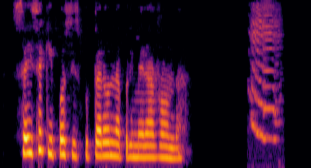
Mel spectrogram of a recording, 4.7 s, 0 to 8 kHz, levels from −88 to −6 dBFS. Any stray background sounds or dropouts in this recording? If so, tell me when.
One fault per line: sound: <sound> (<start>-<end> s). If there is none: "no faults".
sound: squeak (3.7-4.3 s)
